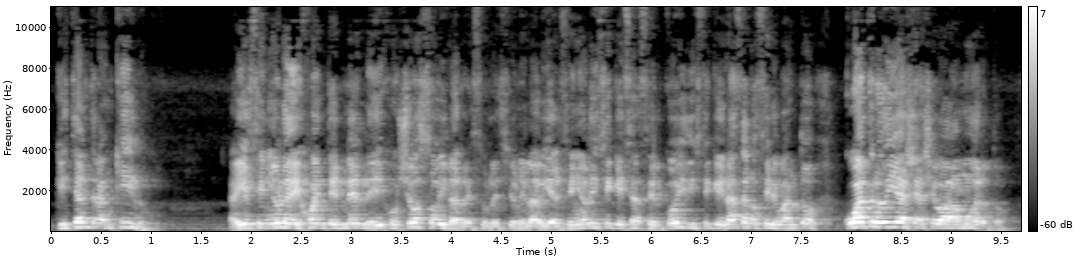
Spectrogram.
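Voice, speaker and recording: A man preaching, his voice pitched high for a man and ringing with reverb in a church room. He talks earnestly, stacking repeated phrases and lists as he weaves personal testimony into the sermon.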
